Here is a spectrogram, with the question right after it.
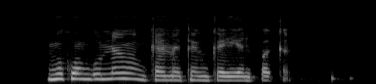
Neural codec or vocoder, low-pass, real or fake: codec, 24 kHz, 1 kbps, SNAC; 10.8 kHz; fake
